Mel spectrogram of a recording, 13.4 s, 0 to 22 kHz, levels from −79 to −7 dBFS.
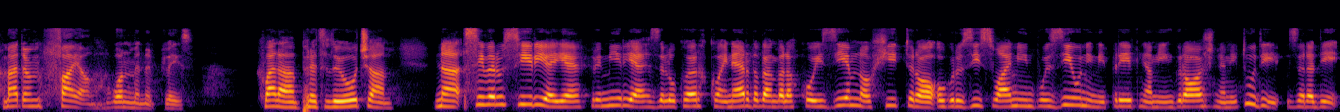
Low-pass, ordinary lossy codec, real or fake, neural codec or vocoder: none; none; fake; codec, 16 kHz, 2 kbps, FunCodec, trained on LibriTTS, 25 frames a second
